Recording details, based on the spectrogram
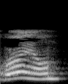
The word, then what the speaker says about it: Broun: I guess I'll ever forget his last name, because his last name is spelt B-R-O-U-N, like the word noun with a B on it. But Paul Brown said that this week he come out boldly, and I mean he didn't whisper, he come out boldly.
